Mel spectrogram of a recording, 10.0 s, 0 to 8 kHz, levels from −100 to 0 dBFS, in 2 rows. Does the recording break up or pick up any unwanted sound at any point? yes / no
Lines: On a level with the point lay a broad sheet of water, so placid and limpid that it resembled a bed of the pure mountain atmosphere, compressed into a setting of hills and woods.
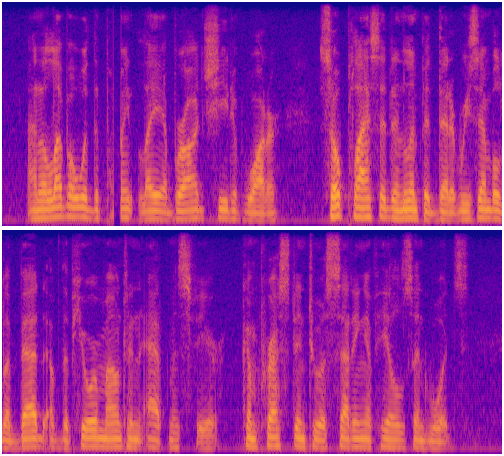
yes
